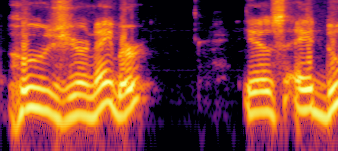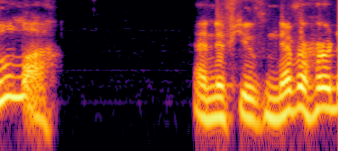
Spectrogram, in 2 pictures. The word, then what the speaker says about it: doula: What the heck is a doula? Did I pronounce it right?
